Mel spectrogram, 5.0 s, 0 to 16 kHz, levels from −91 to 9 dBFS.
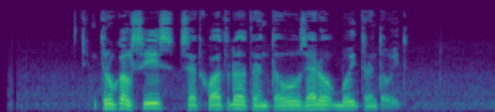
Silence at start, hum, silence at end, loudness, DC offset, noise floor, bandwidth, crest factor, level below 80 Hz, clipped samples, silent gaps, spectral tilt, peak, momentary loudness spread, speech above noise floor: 1 s; none; 0.9 s; -21 LUFS; under 0.1%; -57 dBFS; 11.5 kHz; 20 dB; -68 dBFS; under 0.1%; none; -5.5 dB/octave; -2 dBFS; 14 LU; 37 dB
